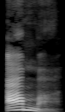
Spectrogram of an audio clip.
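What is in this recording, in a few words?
"ama", Spanish, female; mekanta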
